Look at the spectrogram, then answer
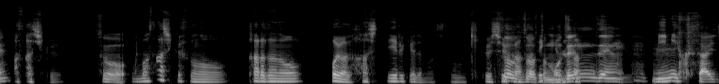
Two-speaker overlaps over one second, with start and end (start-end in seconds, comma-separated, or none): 4.9-6.3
